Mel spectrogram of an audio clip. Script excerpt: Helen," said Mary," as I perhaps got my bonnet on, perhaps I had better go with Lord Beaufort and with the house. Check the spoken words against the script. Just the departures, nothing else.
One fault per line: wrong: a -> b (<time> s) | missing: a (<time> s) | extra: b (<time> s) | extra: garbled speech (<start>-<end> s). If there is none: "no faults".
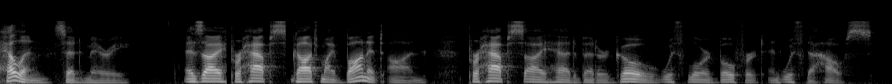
no faults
